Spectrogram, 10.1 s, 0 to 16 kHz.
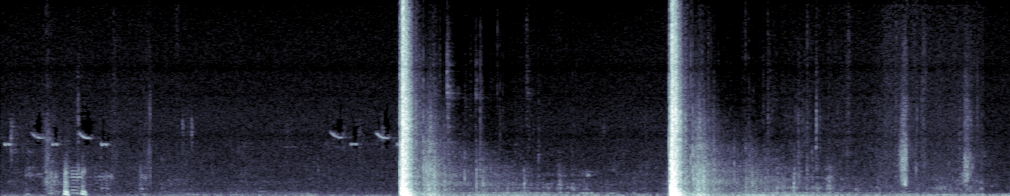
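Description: A 12 gauge shotgun loaded with black powder ammunition fires two loud, sharp shots a few seconds apart outdoors, each with a rumbling tail, after faint birdsong and small rustles.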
